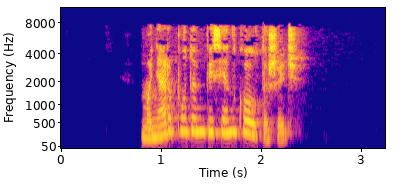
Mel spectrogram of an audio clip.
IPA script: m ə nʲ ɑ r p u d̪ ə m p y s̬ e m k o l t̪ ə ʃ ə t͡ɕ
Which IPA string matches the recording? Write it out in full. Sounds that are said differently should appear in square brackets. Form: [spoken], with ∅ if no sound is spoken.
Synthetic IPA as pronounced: m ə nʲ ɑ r p u d̪ ə m p [i] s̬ e [n] k o l t̪ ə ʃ ə t͡ɕ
